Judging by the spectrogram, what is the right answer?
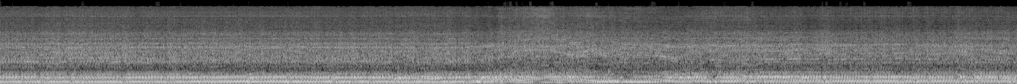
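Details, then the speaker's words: Yamaha TTR125 dirt bike (believed 2003) after top and bottom end rebuild, following running out of oil; crisp even revs, no ticking or knocking; sounds really good, ridden briefly in first gear, no leaks. "all right runs and sounds good no ticking sounds really good and uh drove it in first gear for a little bit and everything seems pretty good no leaking at all"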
